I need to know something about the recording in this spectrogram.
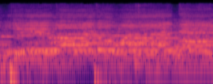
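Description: Worship song sung by a lead singer and a choir of many voices, with live orchestra accompaniment.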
